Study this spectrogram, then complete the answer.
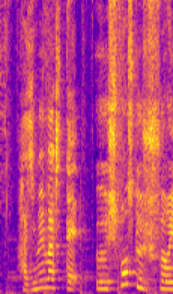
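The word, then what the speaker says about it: はじめまして: Le i ne se prononce pas. Hajim mchet. Hajim mchet.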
